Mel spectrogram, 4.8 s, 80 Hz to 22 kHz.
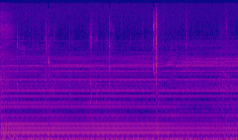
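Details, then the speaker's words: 1960s General Electric dual-speaker long-range radio receiver, barn find, powered up during restoration: steady low mains hum at full volume with even overtones, tone control shifts the hum pitch, no station received; open power transformer winding. "we have hum that's full volume that's definitely working and absolutely nothing tone control now the tone control changes the pitch of the hum so the tone control is working yeah it doesn't look like anything's happening"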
